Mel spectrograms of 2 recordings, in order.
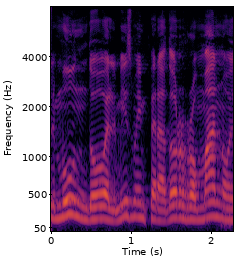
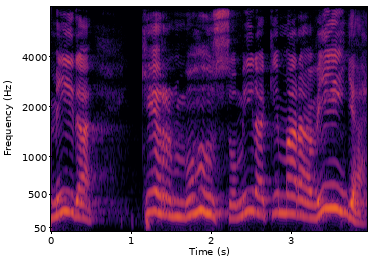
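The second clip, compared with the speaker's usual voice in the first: disciples' awed exclamation, rising higher; acted admiration; 5 semitones higher than usual. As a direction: marvel aloud, imitating amazed disciples. Disciples admiring the temple to Jesus. (admiración exclamada, imitando a los discípulos)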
